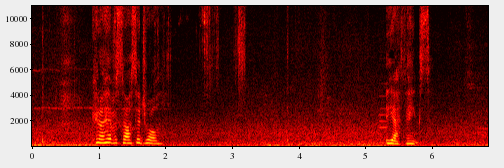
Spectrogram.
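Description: A young woman calls out briefly, close by.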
